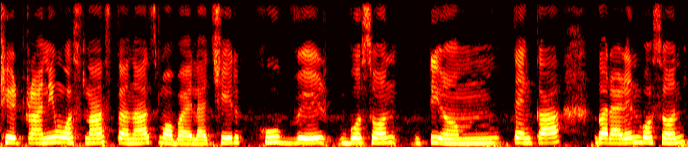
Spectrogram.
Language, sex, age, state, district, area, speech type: Goan Konkani, female, 18-30, Goa, Quepem, rural, spontaneous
